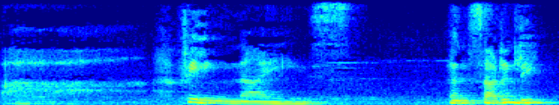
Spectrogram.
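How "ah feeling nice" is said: slow, soft contented sigh; lazy relaxed murmur; chilled out sigh. Acted. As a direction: melt into the cool air, slowly. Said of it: "He was really chilled out".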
